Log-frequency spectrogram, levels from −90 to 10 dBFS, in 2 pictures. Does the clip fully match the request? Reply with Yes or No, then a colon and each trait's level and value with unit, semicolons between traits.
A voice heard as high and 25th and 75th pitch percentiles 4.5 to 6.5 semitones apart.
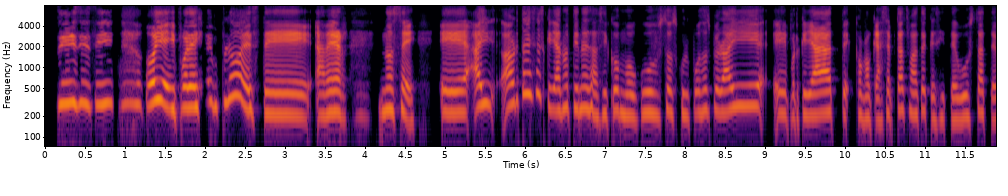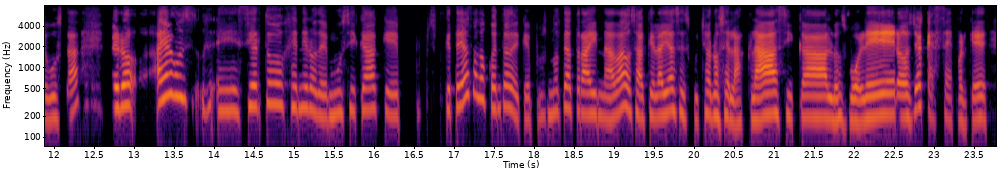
Yes: high, 230 Hz; average, 4.8 semitones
